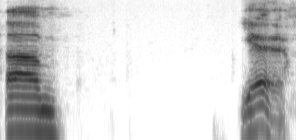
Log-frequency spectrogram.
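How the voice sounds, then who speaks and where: A man's voice: medium pitch, very slow, no room sound, lo-fi sound. A man, co-hosting a casual film review, easygoing and hesitant with frequent restarts. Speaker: film review podcast co-host.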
